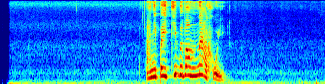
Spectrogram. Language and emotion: Russian, angry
